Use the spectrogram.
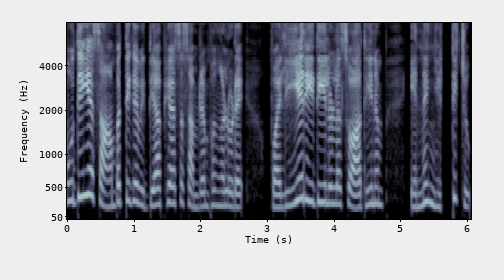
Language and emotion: Malayalam, surprised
